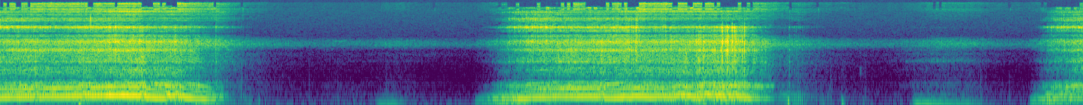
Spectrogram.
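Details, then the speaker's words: A man who denies snoring gives two long, loud, droning snores on inhaling, about three seconds apart, with quiet pauses. Ordinary snoring. "What? You're snoring, dude. No, I'm"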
